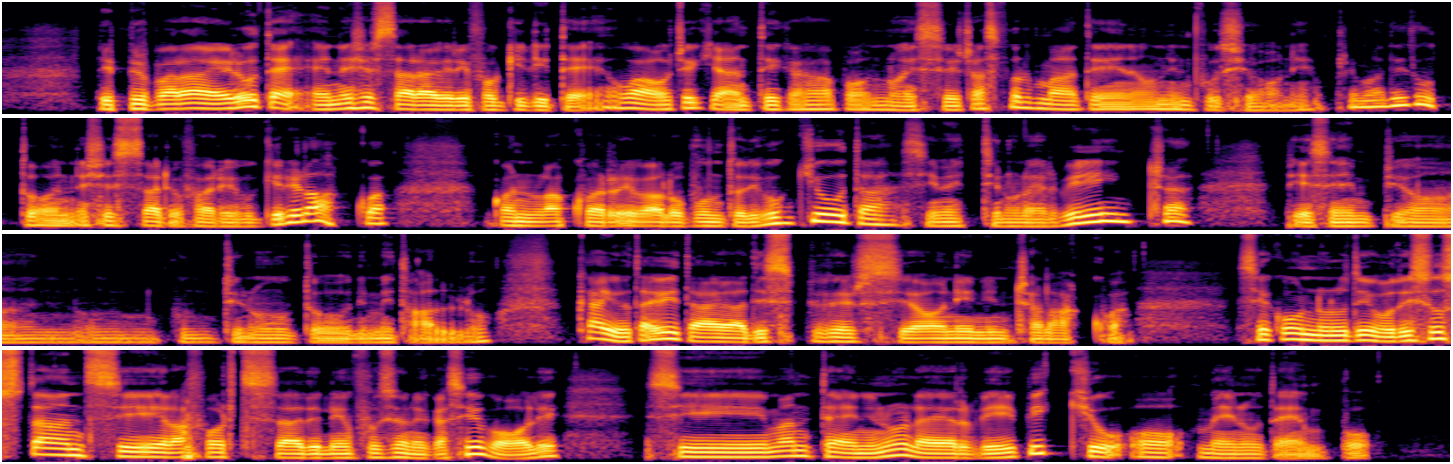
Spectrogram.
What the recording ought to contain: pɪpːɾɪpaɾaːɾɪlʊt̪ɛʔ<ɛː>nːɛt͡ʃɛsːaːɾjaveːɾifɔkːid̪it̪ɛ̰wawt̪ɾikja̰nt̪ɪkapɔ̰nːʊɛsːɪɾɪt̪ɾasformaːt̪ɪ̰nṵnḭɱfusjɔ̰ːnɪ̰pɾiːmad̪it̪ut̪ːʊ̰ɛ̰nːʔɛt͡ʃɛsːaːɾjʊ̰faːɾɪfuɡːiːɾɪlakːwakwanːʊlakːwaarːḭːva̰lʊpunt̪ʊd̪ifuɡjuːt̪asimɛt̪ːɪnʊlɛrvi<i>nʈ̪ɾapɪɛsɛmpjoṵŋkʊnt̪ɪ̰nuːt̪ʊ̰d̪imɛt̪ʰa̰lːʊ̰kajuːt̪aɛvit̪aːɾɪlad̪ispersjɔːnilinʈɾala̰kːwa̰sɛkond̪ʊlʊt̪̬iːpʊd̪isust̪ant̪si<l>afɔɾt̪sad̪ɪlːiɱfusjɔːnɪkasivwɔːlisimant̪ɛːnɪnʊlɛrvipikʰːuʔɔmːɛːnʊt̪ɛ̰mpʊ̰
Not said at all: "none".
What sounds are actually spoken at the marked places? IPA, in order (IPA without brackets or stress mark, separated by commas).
ɛ, i, l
